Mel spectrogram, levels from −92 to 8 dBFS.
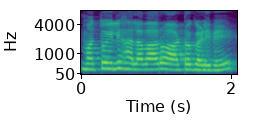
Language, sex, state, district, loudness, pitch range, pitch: Kannada, female, Karnataka, Bidar, -12 LUFS, 245-275 Hz, 255 Hz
